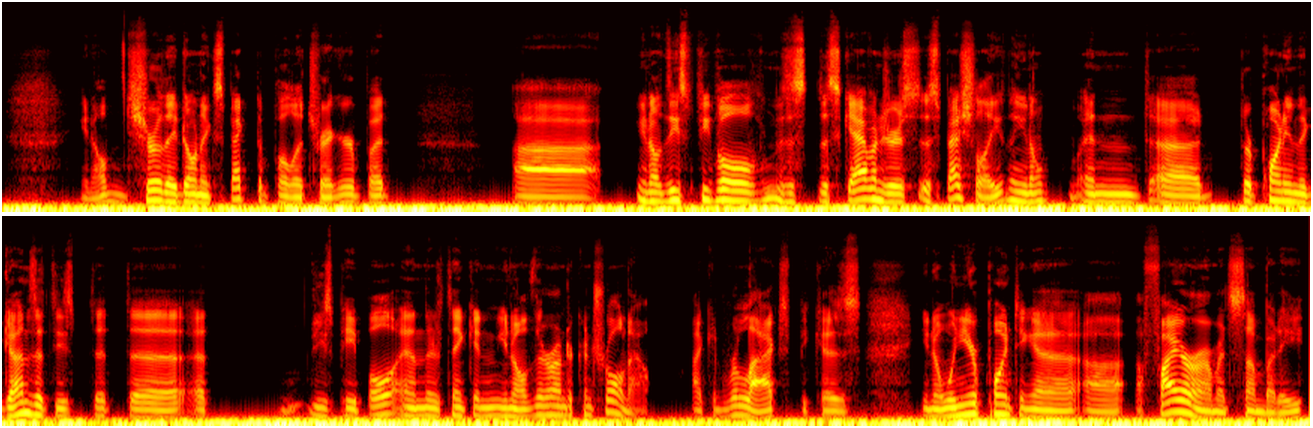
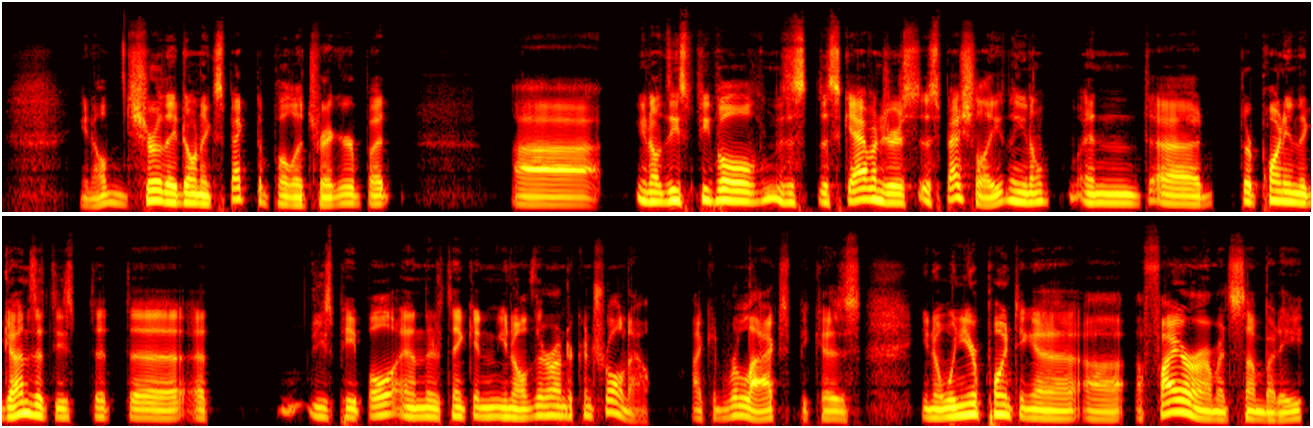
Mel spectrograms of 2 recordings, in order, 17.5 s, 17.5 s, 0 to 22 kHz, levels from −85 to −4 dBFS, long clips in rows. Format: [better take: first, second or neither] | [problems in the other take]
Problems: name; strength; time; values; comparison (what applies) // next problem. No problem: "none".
second | low rumble; faint; throughout; 25 dB below the speech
